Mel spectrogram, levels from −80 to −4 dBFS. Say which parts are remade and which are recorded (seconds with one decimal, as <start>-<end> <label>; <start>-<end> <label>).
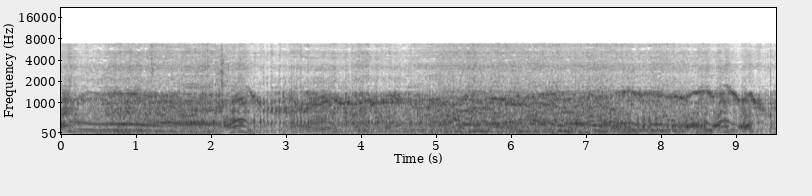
0.0-5.0 recorded; 5.0-7.4 remade; 7.4-8.0 recorded; 8.0-8.5 remade; 8.5-9.5 recorded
